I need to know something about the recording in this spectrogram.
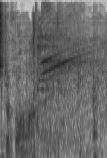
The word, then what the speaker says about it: Stevan: No, that's a V, so it's Stevan.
